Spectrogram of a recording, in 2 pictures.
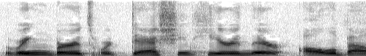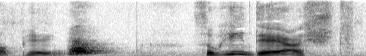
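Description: Older woman, a grandmother reading a picture book aloud; slow, expressive delivery, middle pitch. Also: gravelly, slight background noise. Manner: expressive, drawn-out storytelling.

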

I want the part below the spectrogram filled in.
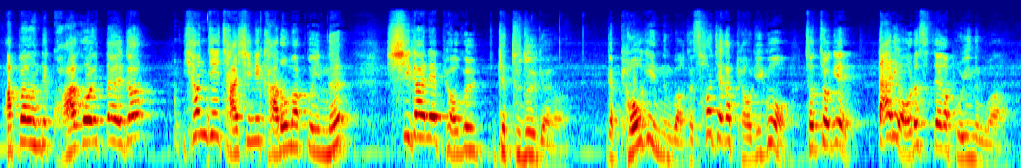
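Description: A man preaching a youth sermon, retelling a film as a lively story and acting out the quoted lines. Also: high voice, brisk. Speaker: youth pastor. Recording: echoey church hall.

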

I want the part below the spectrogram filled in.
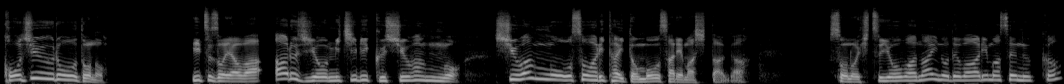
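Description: In Japanese game dialogue, a vain, theatrical male strategist brags slyly about his own schemes, savoring each word slowly. His sing-song pitch leaps and dips dramatically, and his volume swings between loud and soft. The dry studio mic gives a close recording with no room sound.

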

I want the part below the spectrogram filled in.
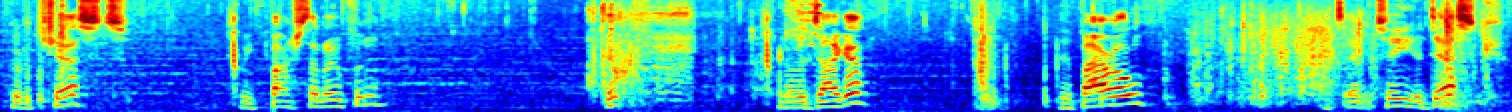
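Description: Brief: high-voiced male gamer, casual play-by-play commentary. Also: expressive, slow, long pauses, music in the background. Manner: reads game dialogue aloud, chatty. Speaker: let's play host.

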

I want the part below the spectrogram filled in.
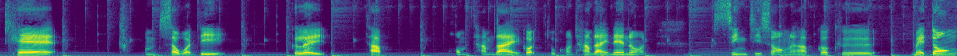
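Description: A young man with an Australian accent, a native English speaker, chatting casually and haltingly on a headset during a video call. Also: medium pitch, pushed and bright, faint music behind. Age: young adult. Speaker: interview guest, YouTuber. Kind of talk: casual chat.

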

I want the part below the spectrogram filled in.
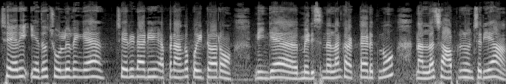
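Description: A woman voicing a high, fast cartoon family. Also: steady tone, bright, forceful tone, a little hiss or hum. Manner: voices several characters: daughter, mother, sister, priest. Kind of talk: cartoon voice acting.

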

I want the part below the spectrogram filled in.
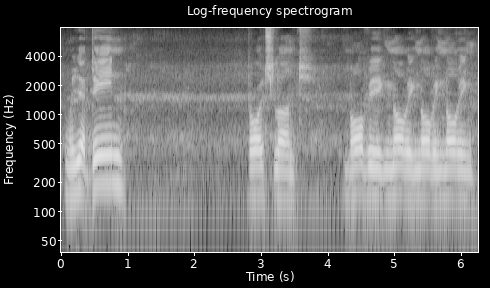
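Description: Speaking slowly through a helmet mic, a man gives a chatty, enthusiastic ride commentary on a mountain road, addressing viewers and himself. His voice is medium in pitch with fairly even intonation. The high frequencies are cut off and a little hiss or hum is present.

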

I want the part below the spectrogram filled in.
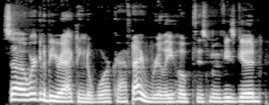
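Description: A man at an ordinary, mid-range pitch chats through his reactions as a video host. He talks in a loose, rambling way, with fillers and restarts. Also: lively intonation, brisk, dark tone. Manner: rambling, chatty, with fillers and self-corrections. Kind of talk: casual reaction commentary.

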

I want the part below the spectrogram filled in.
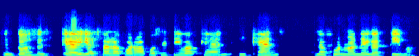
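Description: Speaking at a moderate pace in a high-pitched voice, a woman runs an online English grammar class in Spanish, using English examples. She checks in regularly, and the muffled, dull audio has no room sound.

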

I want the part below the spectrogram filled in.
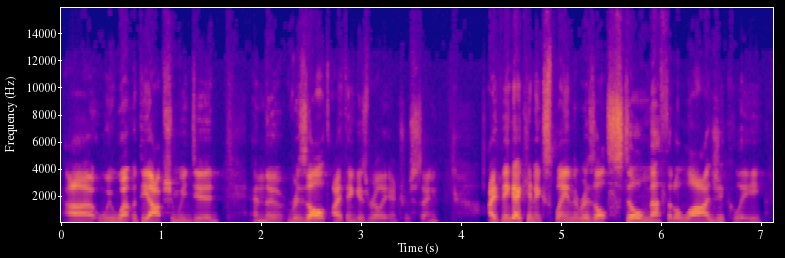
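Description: A communication professor from the Northeastern United States, with a slight Northeast accent, presents his research conversationally, using lots of fillers. His voice is fairly low, with big pitch swings and a fast pace, recorded at studio quality with no room sound.

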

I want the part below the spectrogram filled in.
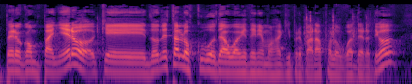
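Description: A young man from chatting excitedly and joking while playing Minecraft with a friend. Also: mid-range voice, racing, slight background noise. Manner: excitable, joking, shouts during jumps. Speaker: gaming channel host. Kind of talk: excited Minecraft let's play chat.

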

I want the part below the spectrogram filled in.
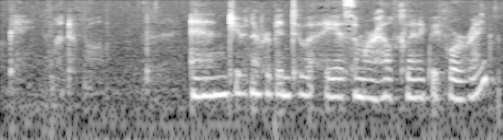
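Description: A woman in her twenties doing a whispered role-play as a spa attendant, speaking softly and gently in an attentive, whispery voice. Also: medium pitch, level tone, brisk, slight background noise. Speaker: ASMR performer playing a spa clinic receptionist and therapist. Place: small dim room at home.

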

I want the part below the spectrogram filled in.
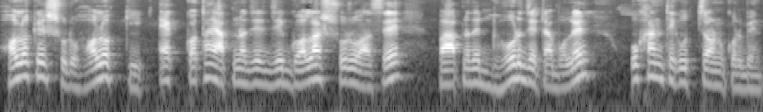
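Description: A man teaching Quran recitation, speaking with a Bangladeshi Bengali accent, who explains quickly and then chants each word in slow, drawn-out syllables. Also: mid-range voice, lively intonation, a little mellow.

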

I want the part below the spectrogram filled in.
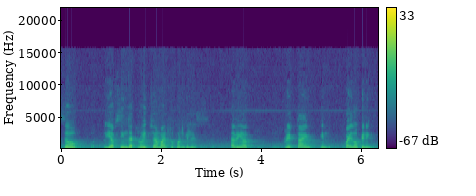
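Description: A man's voice: fairly low pitch, level tone, normal speed, slight background noise, poor audio. A man working as a reporter, politely asking a question at a press conference.

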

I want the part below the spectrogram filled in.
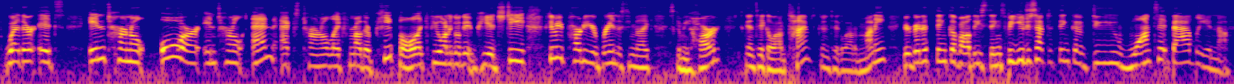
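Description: Bright-voiced young woman, motivational vlog. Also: medium pitch. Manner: animated, gestures a lot, mimics doubting voices. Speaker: travel vlogger. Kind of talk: motivational talk to camera. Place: inside a parked car. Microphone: small camera's built-in mic at arm's length.

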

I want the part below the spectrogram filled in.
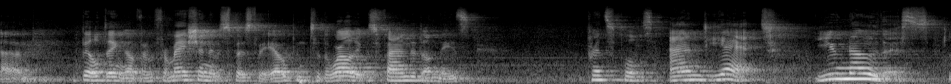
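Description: A woman's voice: mid-range voice, a little mellow, a little hiss or hum. Woman, 50s, panel speaker, emphatic and explanatory; table mic, echoey conference hall. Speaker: keynote speaker answering questions. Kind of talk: conference Q&A answers. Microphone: table microphone. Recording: reverberant hall, faint ambience.

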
